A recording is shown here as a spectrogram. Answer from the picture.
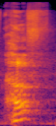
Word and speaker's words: Hough: But Huff. That word, the way that's spelled, that's ridiculous.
